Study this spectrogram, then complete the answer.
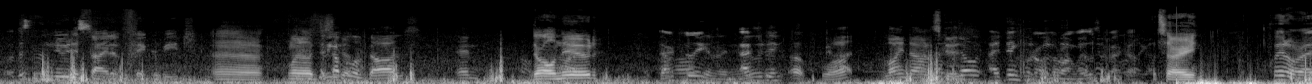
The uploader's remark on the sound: Forgive us for the wind in the background.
